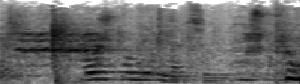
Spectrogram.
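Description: A person's drawn-out voice: one long held vocal sound that drops in pitch near its end.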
